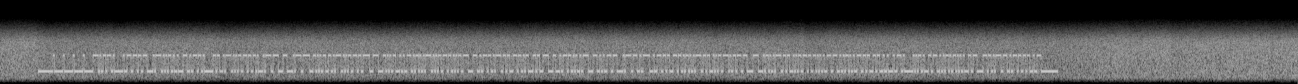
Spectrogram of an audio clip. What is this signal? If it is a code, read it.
RTTY (75 baud, 850 Hz shift), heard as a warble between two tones, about 1040 Hz centre, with radio static. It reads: A MES, LES GEOMETRIES TORCADES SON EL BLOC FONAMENTAL DELS MODELS RANDALL-SUNDRUM EN LA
